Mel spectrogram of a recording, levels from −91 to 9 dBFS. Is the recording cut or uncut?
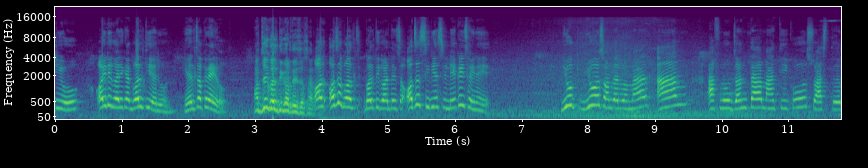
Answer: uncut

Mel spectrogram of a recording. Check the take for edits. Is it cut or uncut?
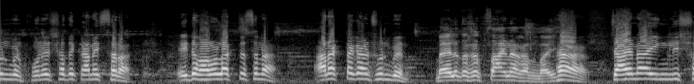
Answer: uncut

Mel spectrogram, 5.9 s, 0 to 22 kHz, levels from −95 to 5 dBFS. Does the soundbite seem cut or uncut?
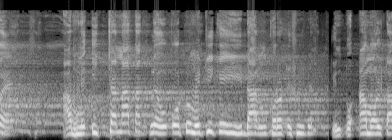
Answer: cut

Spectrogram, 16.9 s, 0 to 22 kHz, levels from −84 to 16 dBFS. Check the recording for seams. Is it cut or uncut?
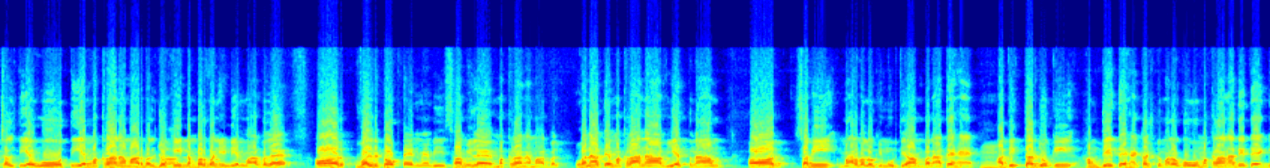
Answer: uncut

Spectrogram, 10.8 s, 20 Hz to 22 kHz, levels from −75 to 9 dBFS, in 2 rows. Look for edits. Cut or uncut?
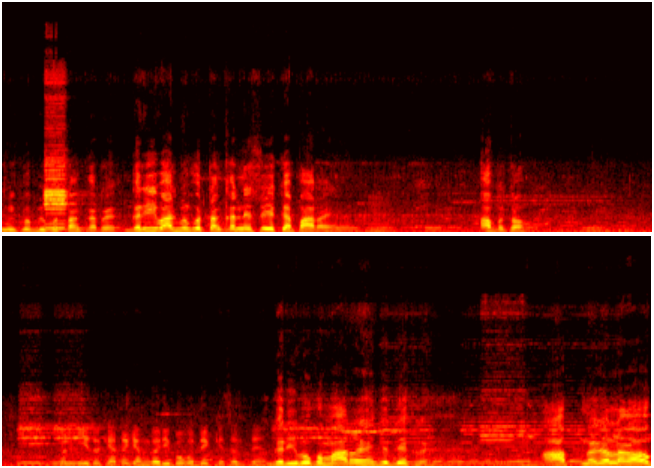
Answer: uncut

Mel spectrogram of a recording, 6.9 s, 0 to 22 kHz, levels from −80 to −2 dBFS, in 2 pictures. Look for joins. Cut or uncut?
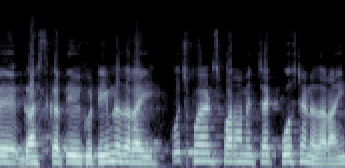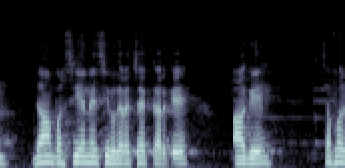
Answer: uncut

